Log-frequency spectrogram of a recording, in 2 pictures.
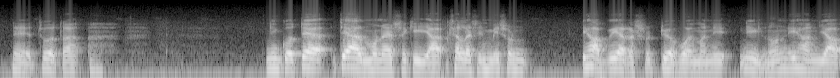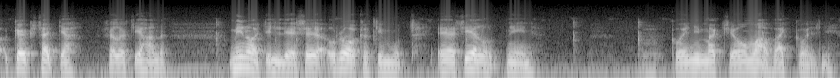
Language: Finnish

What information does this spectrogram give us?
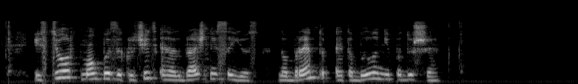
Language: Russian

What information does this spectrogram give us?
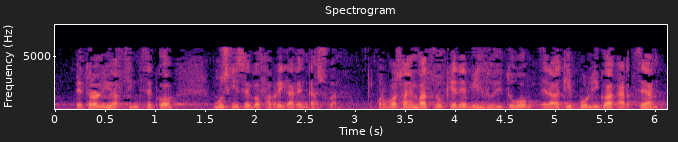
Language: Basque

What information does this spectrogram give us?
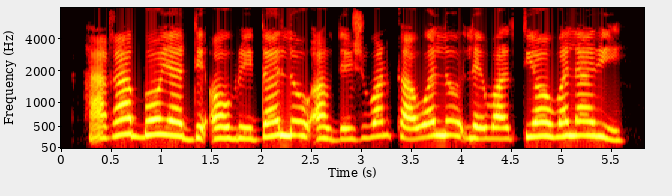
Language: Pashto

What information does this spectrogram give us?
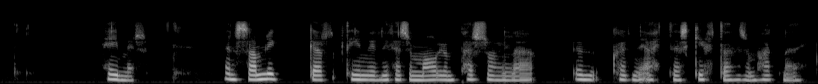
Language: Icelandic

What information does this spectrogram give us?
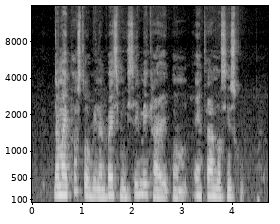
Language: Nigerian Pidgin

